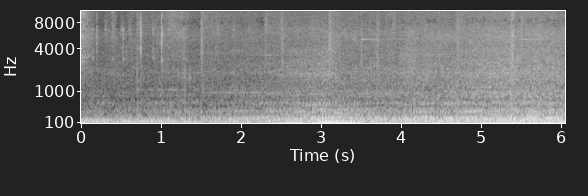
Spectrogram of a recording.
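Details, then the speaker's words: Vauxhall Insignia after fixing a leaking, loose EGR valve pipe: deep engine rumble swells smoothly under throttle with no hiss or whoosh that earlier sounded like a boost leak; car feels quicker. "and the car feels way quicker as well guys"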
